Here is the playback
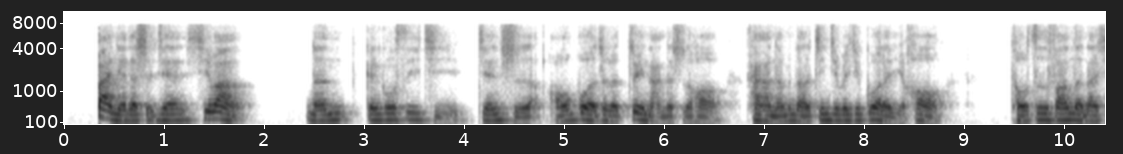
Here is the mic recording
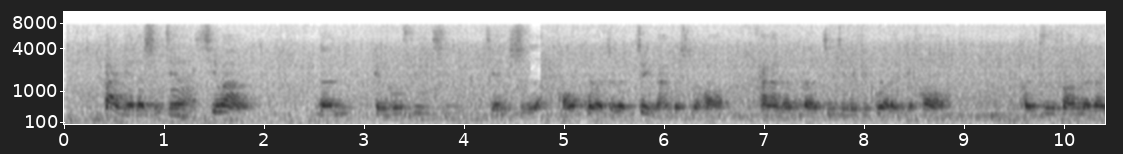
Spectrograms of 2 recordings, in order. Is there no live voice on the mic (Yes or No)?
No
